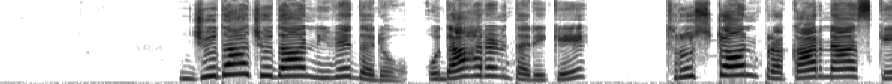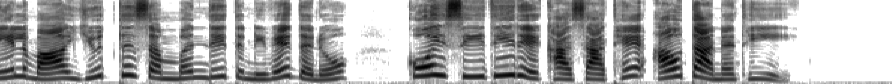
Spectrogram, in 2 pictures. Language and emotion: Gujarati, neutral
